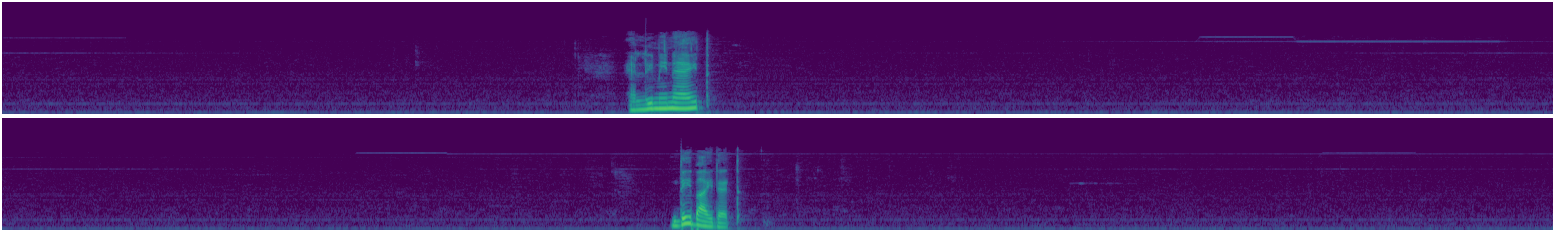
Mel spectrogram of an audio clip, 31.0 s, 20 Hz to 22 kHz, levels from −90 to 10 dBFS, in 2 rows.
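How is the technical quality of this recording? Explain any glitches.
The recording has two stutters caused by repeated frames. At 7.62 to 7.83 s a short 70 ms block of compressed audio plays three extra times, adding about 0.21 s. At 18.83 to 18.97 s the same-length block repeats twice more, adding about 0.14 s. A run of encoded frames was duplicated, so the decoder replays that slice, heard as a rapid stutter. On a spectrogram the identical patch appears side by side.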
